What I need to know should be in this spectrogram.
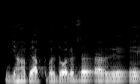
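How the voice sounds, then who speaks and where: Over background music, a male Excel instructor with a voice on the high side talks at a normal speed. His screen-recorded tutorial covers spreadsheet tasks one step at a time, delivered at an even teaching pace and sprinkled with English terms.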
